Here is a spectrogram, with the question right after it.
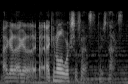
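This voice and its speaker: A man narrating a tabletop roleplaying game as game master, improvising scenes in halting, loose phrasing. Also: a little high, steady tone, creaky, sharp tone, dull audio, soft background music.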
